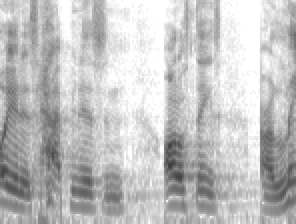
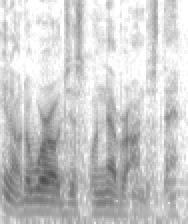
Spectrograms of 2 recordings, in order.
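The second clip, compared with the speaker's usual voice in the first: low, earnest pastoral prayer voice; 3 semitones lower than usual. Acted. Pastor praying for the congregation, earnest and low. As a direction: pray over the congregation, unhurried.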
